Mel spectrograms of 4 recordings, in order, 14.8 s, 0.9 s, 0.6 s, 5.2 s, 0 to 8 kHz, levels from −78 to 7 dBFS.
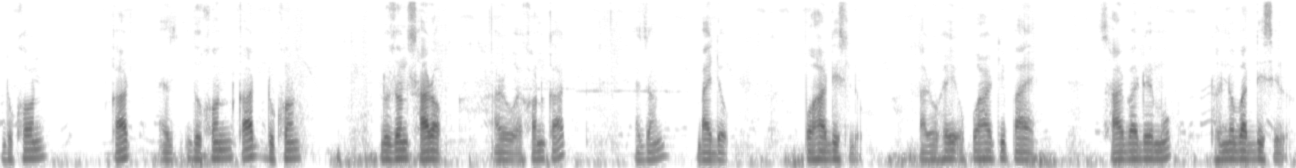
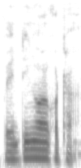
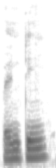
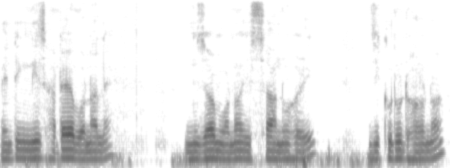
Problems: constant background noise, continuous background conversations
